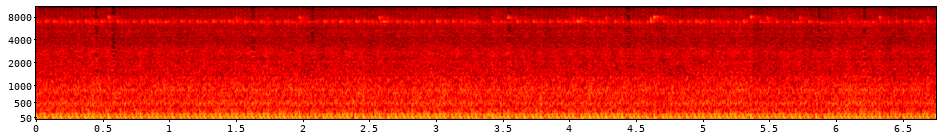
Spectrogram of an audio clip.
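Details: 1967 VW Beetle 1500cc air-cooled, warm idle after carburetor refitted on new base gasket (second fix attempt); even, steady chuff, slightly fast, no stumbling or hunting; idling fine, probably a little high.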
